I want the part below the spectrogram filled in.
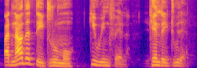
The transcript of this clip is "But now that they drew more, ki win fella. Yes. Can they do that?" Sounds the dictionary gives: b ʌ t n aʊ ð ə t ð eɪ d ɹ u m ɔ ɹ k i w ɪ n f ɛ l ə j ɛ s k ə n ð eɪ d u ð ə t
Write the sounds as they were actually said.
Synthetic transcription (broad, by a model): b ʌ t n aʊ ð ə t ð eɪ d ɹ u m ɔ k i w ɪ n f ɛ l ə k ə n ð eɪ d u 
